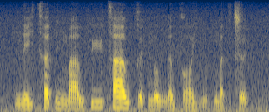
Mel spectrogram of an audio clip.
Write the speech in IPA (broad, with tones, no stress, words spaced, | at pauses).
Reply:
n̪e˨˧j t̪ʰɐ˥t̚ ɪ˧ŋmaː˨˩w hyː˥t̪ʰaː˥w kɵ˨˥t̚n̪o˧wŋɐ˨˩wkɔː˨˩j ŋʊ˨˥k̚mɐ˨˥k̚ t͡sɵ˧t̚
